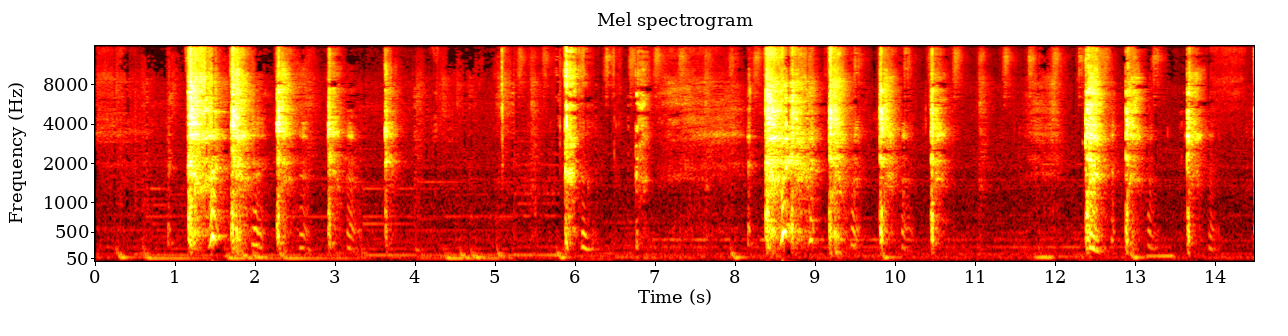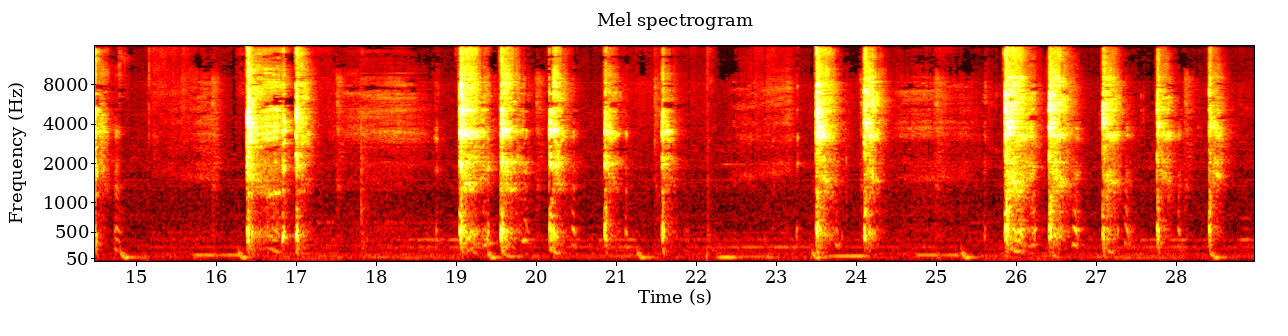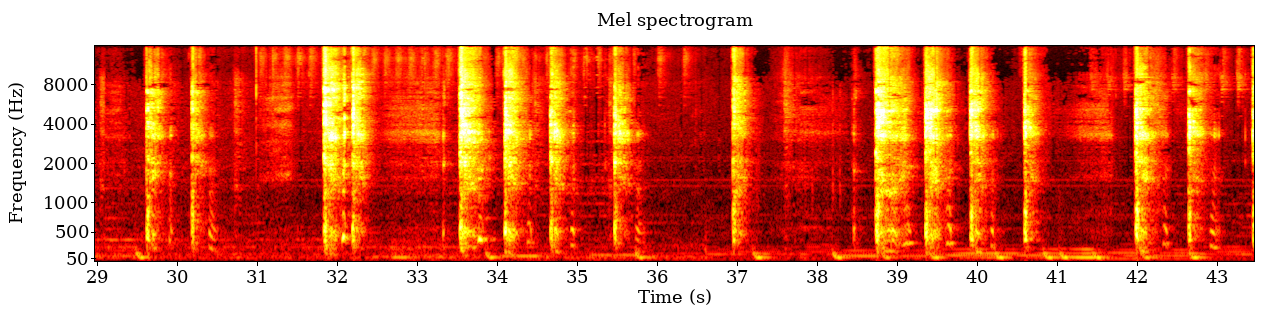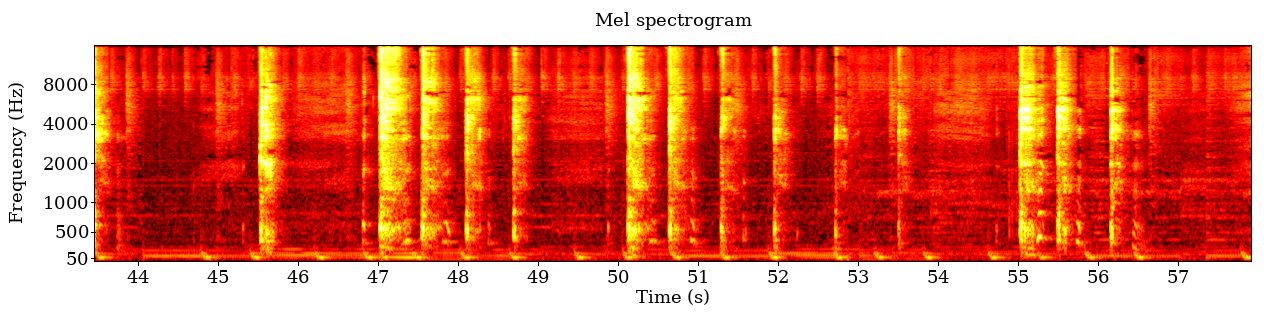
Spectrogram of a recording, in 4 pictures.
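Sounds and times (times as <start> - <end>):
girl coughing: 1.1 - 3.8, 5.9 - 7.0, 8.2 - 10.7, 12.4 - 14.9, 16.4 - 17.3, 19.0 - 21.8, 23.4 - 24.4, 25.8 - 28.7, 29.6 - 30.6, 31.8 - 32.4, 33.5 - 35.9, 38.4 - 40.9, 42.0 - 43.8, 45.5 - 45.8, 46.8 - 48.9, 50.1 - 52.9, 55.0 - 56.6.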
